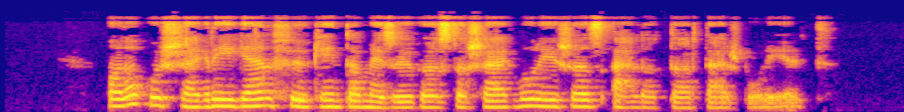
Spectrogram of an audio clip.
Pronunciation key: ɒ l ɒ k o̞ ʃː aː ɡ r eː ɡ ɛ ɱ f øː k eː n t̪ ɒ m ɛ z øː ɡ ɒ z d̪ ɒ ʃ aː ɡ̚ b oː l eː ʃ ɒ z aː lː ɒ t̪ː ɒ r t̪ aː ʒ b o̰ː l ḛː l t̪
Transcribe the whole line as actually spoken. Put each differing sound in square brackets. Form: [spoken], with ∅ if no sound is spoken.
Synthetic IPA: ɒ l ɒ k o̞ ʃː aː ɡ r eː ɡ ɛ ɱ f øː k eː n t̪ ɒ m ɛ z øː ɡ ɒ z d̪ ɒ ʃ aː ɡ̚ b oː l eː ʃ ɒ z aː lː ɒ t̪ː ɒ r t̪ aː ʒ b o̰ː l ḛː l t̪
